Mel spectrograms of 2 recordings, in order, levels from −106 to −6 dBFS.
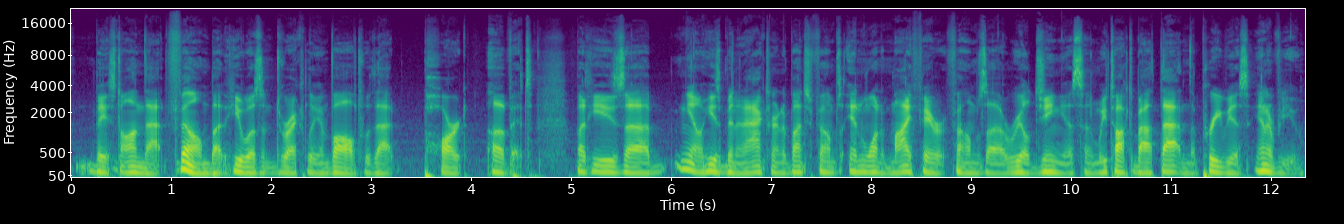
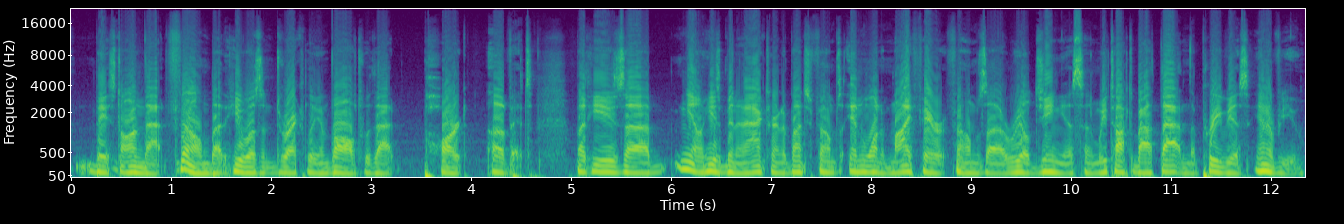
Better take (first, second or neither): first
